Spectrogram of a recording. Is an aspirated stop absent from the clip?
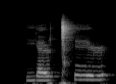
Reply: no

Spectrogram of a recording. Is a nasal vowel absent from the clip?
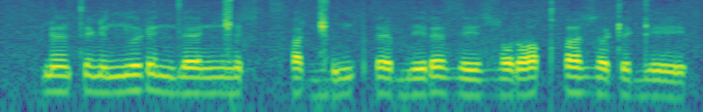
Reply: no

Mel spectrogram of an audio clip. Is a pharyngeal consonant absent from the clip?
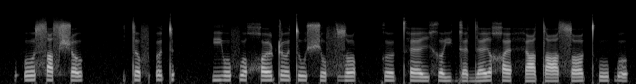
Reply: yes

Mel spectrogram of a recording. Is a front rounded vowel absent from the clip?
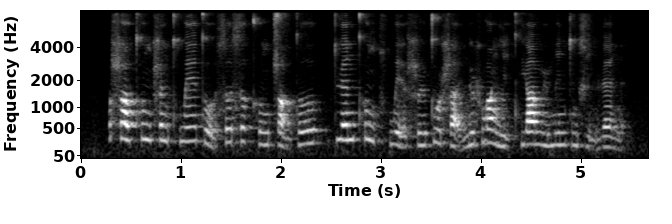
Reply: no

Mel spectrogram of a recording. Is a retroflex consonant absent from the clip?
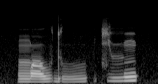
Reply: yes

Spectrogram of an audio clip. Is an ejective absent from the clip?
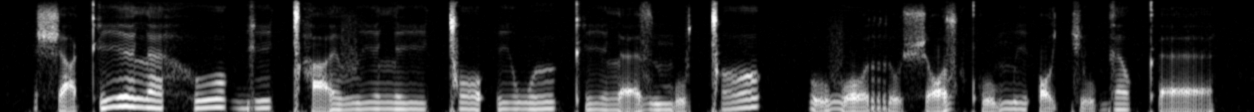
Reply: no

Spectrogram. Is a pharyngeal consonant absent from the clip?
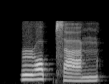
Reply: yes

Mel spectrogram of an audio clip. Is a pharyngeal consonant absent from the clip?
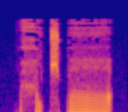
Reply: no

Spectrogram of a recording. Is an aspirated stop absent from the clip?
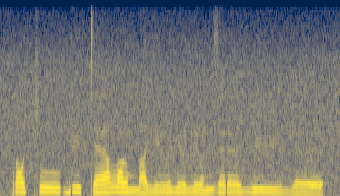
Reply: yes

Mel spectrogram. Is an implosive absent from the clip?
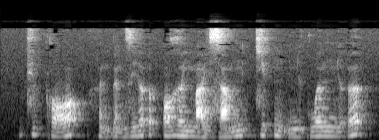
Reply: no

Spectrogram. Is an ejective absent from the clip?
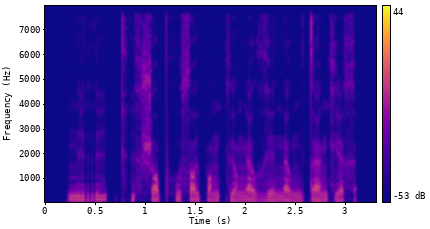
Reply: yes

